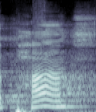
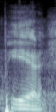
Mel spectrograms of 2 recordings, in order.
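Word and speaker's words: fair: भी लिखा है, तो इसका उच्चारण आपको ए आ करना होगा। क्या करना होगा, ए आ, इस तरीके से पढ़ना होगा। जैसे यब से हो गया फार्म, इस ए आई का उच्चारण क्या हो गया, ए आ, आर से र लिखा गया आपका फेयर, इसे फेर नहीं पढ़ा जाएगा, फेयर, क्या पढ़ा जाएगा, फेयर।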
